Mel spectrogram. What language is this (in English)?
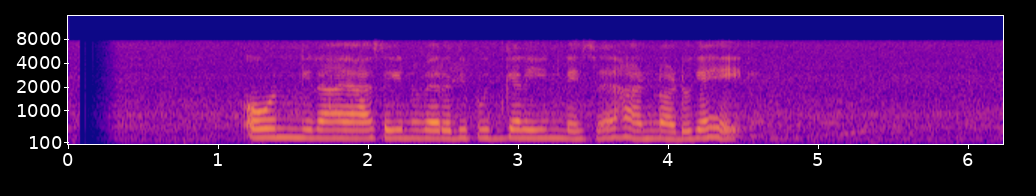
Sinhala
